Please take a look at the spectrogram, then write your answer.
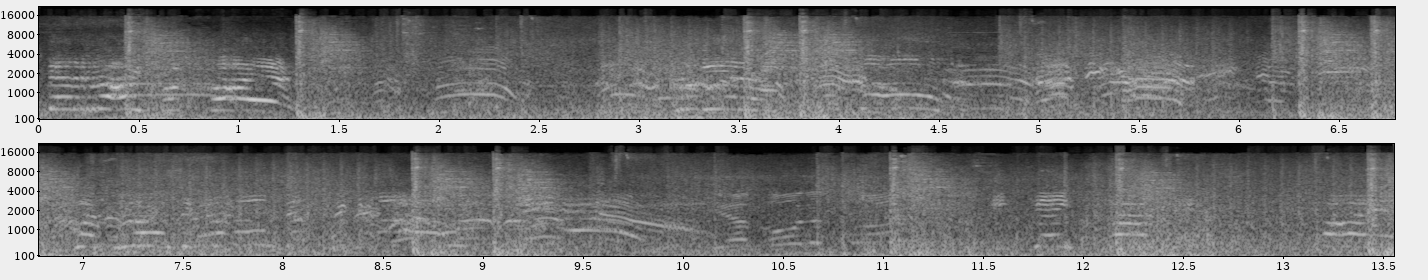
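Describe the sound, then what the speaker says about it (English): Rifle fire rattles through a battle in a military video game. Shots crack in repeated bursts under almost constant shouting from voices, with heavier booms mixed in and the gunfire staying loud and close. "Under rifle fire!"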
